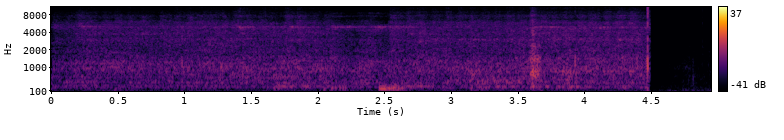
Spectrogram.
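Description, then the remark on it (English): A small robot vacuum cleaner runs with a steady, whirring mechanical drone and high motor whine, broken by a few sharp rattling clicks as it tries to eat a bottle cap, then a loud clack as the noise cuts off abruptly near the end, leaving quiet. “My wife has got one of these little robots that vacuum, and apparently it tried to eat a bottle cap.”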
